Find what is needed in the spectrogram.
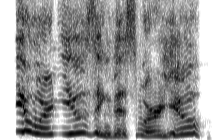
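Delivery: very high, loud, grin-filled squeaky voice. Voicing a character who pops up holding a butcher knife: grinning Badgie voice. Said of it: "with a big grin on his face and goes".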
